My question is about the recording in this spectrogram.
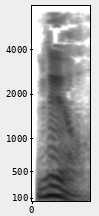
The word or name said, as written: nil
